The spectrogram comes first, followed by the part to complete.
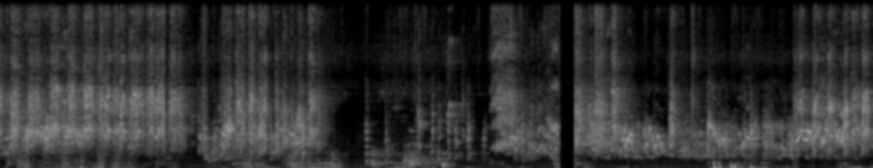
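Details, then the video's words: Continuous budgerigar squawking and warbling, thick high chirps with short pauses and one abrupt silent break, plus scattered low knocking sounds. "Parrot Sounds | Budgie Videos"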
